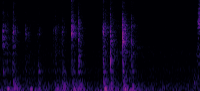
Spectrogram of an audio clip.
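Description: Typing on a computer keyboard: a quick run of key clicks that stops after about a second and a half.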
